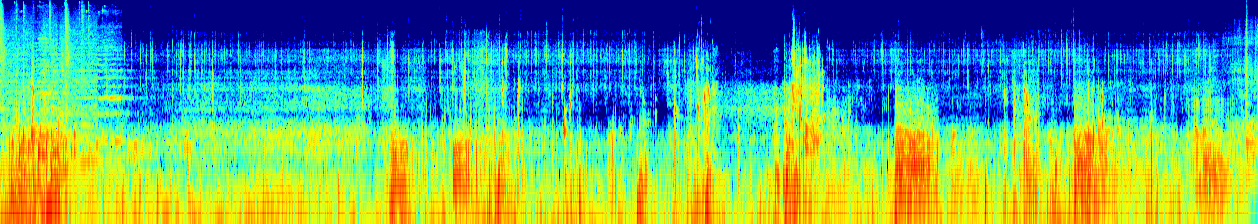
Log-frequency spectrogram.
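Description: Underwater sound picked up by a diver's camera housing: irregular, muffled surges and gurgles of moving water, a few louder ones along the way. Background music fades out in the first two seconds.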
